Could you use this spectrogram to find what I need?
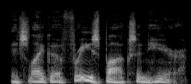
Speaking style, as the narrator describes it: he said in a deep voice

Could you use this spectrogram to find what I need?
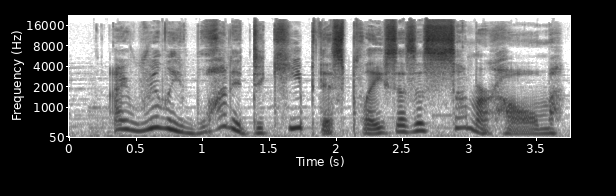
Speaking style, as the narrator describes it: He muttered to himself

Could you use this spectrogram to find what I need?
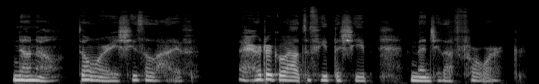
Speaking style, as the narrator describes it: The sister said, whispering

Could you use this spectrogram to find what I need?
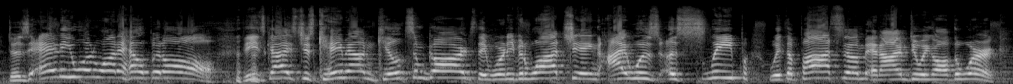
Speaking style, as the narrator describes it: Egwene is going to take a couple of shots at these guys and yells

